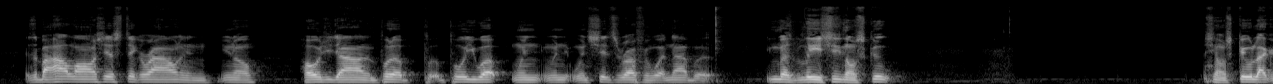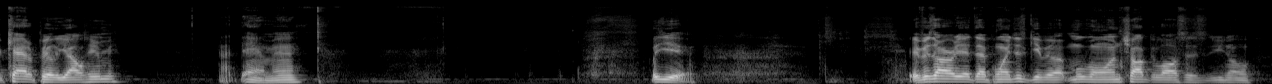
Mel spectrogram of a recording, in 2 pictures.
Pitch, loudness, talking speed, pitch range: 110 Hz, -22 LUFS, 150 wpm, 100-120 Hz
